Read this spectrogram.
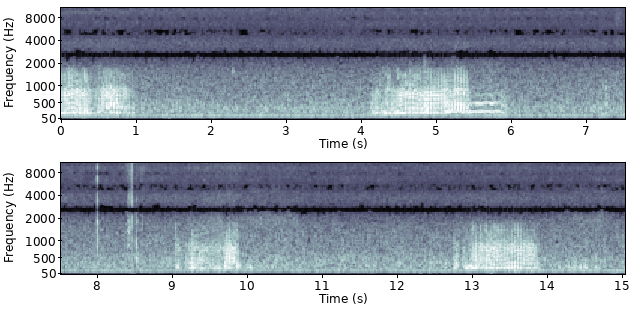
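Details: A sleeping pet cat snoring gently: soft, rattling breaths in slow bursts over steady room hum.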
